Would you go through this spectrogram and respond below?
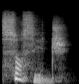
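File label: "sausage", English, British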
